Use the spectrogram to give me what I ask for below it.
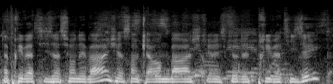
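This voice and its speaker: A man speaks very fast with noticeable noise behind him. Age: 60s. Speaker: retired protester. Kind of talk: street interview. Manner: hesitant, many fillers.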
